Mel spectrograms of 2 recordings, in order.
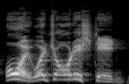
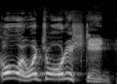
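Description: First: Hammed-up British accent, higher, with an "Oi"; cheeky mock Brit, punch the Oi. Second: Lightly hammed British accent, higher pitch; a hint of a chirpy Brit. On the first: Co-host shows her own Bale impression, hammed-up British accent. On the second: Co-host mimics Bale in interviews, mock British accent. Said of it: "he's like".

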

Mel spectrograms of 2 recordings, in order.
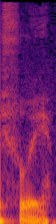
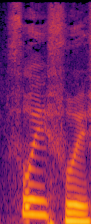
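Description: First: Low and much softer, dropping away; muttered pfui. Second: High, squealing mock disgust; disgusted pfui. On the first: Acted. Narrator ending his disgust, low soft pfui. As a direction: let the last pfui sink to a low murmur. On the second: Narrator recoiling from the word Ja, high disgusted pfui. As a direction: shriek the pfui up high in revulsion.

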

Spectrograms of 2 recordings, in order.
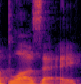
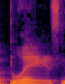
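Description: First: Blase as two syllables, blah-ZAY; two-syllable blase, slow and deliberate; pronounced as blasé. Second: BLAZE as one syllable, silent final e; one-syllable blaze, slow and deliberate; pronounced as blaze. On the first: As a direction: say blase French-style, ending in an ay sound. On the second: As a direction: say blaze to rhyme with days. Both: Shown as a demonstration. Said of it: "meant to say blaze and not blase".

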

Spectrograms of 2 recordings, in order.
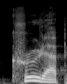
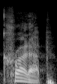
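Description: First: Crudup with a long oo, CROO-dup. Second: Crudup with a short u, as in crud; Crudup mispronounced CRUD-up. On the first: Host correcting himself on a guest's name, Crudup said CROO-dup. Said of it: "first time I've ever pronounced it". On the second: Host showing his old mistake on a guest's name, Crudup said CRUD-up. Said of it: "which is wrong". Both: Shown as a demonstration.

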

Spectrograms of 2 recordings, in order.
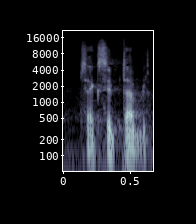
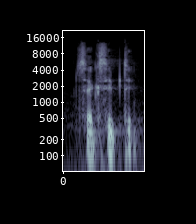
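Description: First: « acceptable » chuchoté, plus bas et doux. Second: Said in the usual way. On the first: Shown as a demonstration. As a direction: correction soufflée en aparté. (« C'est acceptable » murmuré tout bas)

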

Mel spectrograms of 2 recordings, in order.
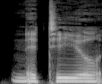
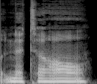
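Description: First: "Natal" said like "nit-eel"; tentative pronunciation. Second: "Natal" said as "nuh-tall"; second-try pronunciation. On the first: Recapper trying out a noted word, tentative pronunciation. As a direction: say "Natal" with an ee in the last syllable. Tries a written word two ways. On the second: Recapper retrying a noted word, careful pronunciation. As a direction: say "Natal" with an ah in the last syllable. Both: Real, not acted.

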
